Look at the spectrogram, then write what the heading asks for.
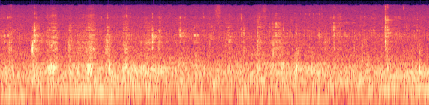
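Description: Faint chewing of flour-tortilla pizza: soft, irregular mouth clicks and small crunches, over a low steady hum.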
